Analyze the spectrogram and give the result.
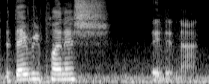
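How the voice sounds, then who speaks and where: A man's voice: high voice, wildly swooping pitch, moderate pace, gravelly, heavy background noise. A man streaming a game live, chatting casually with his viewers as he plays. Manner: laid-back, chatty, talks to chat viewers; sings playful ditties while playing. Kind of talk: live gameplay commentary. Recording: loud game music behind voice.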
